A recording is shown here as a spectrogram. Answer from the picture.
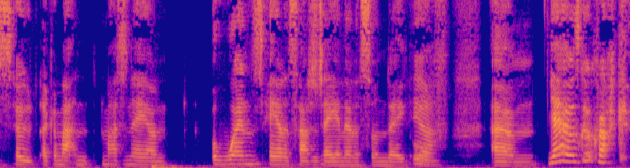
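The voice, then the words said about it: Hoarse, worn-out voice. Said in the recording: “That's probably why my voice is gone.”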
